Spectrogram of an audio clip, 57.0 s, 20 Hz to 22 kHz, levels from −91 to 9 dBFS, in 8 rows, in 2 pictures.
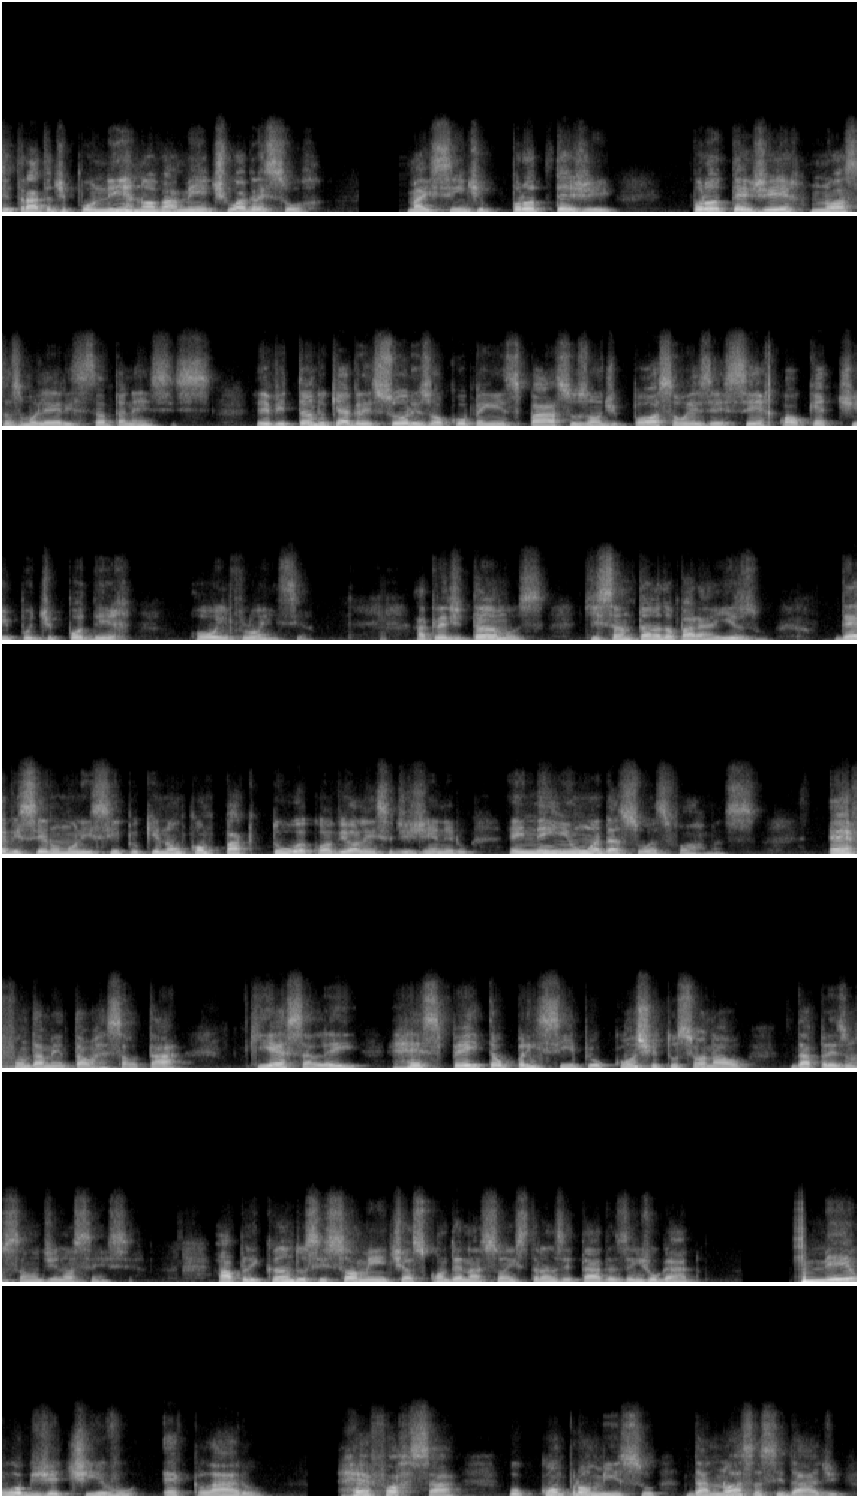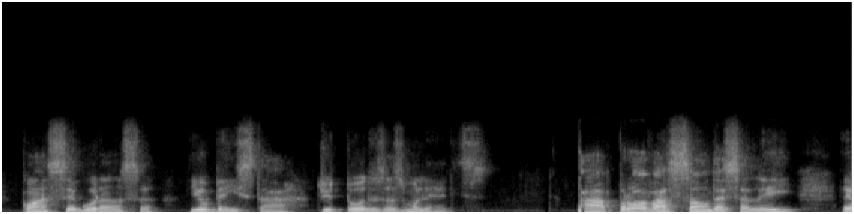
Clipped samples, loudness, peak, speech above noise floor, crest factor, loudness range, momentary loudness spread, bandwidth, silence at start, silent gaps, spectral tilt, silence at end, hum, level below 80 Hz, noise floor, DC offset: under 0.1%; -23 LUFS; 0 dBFS; 54 dB; 24 dB; 5 LU; 12 LU; 9.6 kHz; 0 s; none; -6.5 dB/octave; 0 s; none; -52 dBFS; -76 dBFS; under 0.1%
